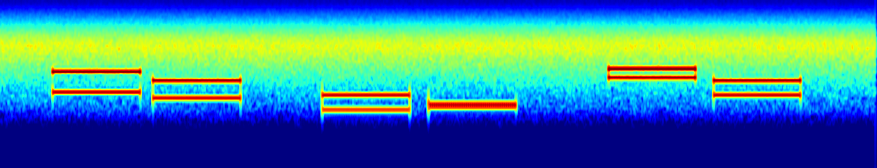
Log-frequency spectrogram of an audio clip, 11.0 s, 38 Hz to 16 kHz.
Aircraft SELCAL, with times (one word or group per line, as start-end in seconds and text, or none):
0.7-3.0 GQ-EL
4.1-6.5 AF-BC
7.6-10.0 MR-FL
